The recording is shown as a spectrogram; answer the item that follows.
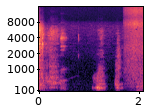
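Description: A boy's short non-word vocal sounds, a few brief grunt-like bursts and breaths with gaps between them. Near the end a steady hiss comes in.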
